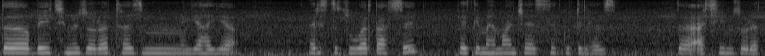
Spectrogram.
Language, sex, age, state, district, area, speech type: Kashmiri, female, 30-45, Jammu and Kashmir, Pulwama, rural, spontaneous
